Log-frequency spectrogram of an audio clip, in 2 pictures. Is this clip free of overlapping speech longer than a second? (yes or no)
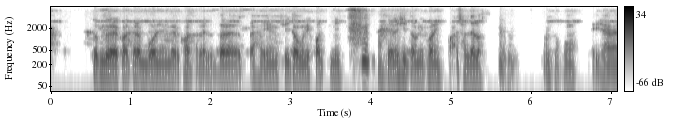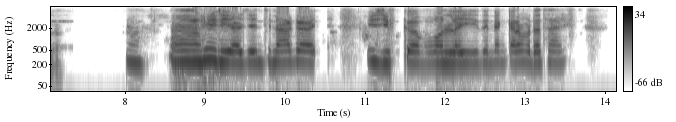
yes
